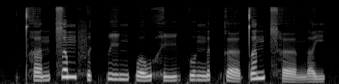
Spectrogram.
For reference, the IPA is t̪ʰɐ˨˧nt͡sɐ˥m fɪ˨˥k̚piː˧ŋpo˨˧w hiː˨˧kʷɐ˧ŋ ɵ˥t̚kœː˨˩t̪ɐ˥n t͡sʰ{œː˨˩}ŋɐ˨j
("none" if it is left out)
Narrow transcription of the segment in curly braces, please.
œː˨˩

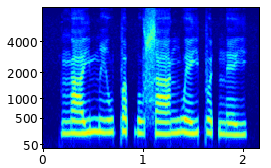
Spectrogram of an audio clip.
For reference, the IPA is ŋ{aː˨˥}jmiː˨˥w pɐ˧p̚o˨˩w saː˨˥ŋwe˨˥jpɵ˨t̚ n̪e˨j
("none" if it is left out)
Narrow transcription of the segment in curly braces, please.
aː˨˥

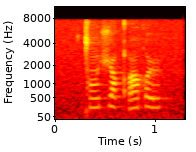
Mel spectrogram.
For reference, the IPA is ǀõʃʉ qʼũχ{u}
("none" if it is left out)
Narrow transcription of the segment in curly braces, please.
ʉ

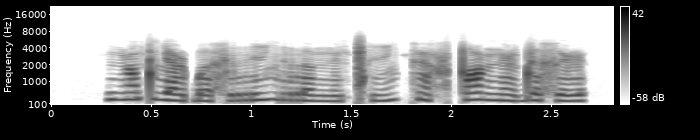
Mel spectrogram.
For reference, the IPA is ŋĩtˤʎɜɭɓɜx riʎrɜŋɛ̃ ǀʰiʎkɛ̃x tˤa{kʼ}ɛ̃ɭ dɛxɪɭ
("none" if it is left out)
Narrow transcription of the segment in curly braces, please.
ŋ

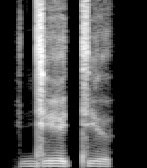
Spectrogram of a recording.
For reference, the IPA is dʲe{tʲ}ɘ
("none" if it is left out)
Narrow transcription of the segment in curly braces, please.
tʲ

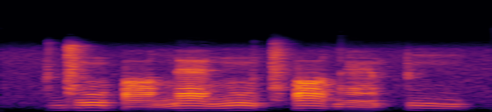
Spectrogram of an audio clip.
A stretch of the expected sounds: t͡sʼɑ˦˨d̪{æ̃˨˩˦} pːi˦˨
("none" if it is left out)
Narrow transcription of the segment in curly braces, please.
æ̃˨˩˦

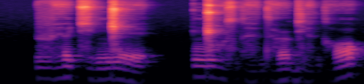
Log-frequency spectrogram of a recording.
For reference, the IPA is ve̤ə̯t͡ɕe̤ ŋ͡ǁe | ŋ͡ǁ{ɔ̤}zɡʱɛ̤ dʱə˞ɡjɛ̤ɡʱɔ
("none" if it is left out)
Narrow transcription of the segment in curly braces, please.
ɔ̤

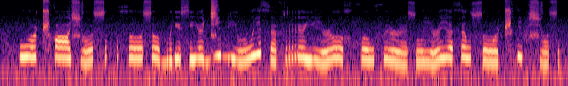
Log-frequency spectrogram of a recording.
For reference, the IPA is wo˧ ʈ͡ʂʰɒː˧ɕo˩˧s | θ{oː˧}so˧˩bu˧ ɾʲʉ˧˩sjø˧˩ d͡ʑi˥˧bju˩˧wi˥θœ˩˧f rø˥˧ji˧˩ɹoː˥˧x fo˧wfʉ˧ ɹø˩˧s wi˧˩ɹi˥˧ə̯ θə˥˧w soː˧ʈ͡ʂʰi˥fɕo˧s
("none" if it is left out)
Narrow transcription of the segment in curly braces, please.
oː˧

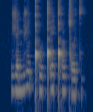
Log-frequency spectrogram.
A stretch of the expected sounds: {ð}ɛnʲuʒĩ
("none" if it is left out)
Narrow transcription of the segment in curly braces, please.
ʒ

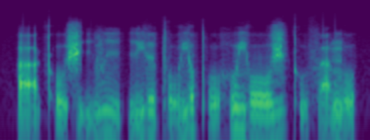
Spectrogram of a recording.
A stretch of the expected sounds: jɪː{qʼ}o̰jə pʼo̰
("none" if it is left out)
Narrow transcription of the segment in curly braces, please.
tʼ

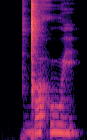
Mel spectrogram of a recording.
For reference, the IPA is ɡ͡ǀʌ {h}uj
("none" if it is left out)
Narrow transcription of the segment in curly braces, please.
h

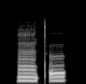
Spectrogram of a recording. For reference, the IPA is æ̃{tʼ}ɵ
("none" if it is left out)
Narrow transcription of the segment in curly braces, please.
tʼ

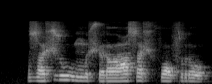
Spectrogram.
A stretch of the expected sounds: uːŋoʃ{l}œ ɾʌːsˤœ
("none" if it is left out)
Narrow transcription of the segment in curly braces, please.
ɽ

